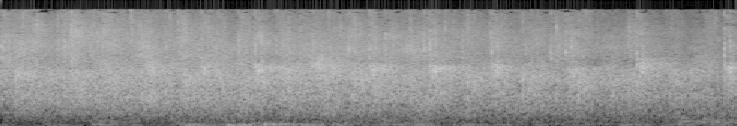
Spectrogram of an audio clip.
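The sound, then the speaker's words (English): A crowd gives a round of applause for a boy, clapping steadily for several seconds, a dense, even patter of many hands that stays loud and constant throughout without any voices over it. “Shall we give him a round of applause?”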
